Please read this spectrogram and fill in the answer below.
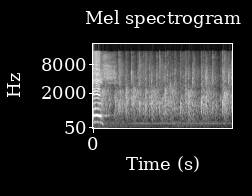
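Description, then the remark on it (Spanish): An audience claps together for the Lord, praising God, in a steady, dense patter of many hands, with a low sustained tone humming underneath and a murmur of voices mixed in. “Denle palmas al Señor, alaben a Dios,”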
